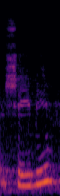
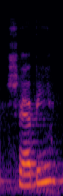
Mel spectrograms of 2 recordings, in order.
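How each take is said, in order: First: "shabby" tried uncertainly as "shay-bee"; long-A mispronunciation. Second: "shabby" corrected to "shab-ee", checking it; short-A correction. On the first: Trying out how to say it. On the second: Corrects own pronunciation of the word. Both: Real, not acted.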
